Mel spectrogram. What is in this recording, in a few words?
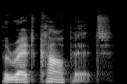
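"red carpet", British English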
